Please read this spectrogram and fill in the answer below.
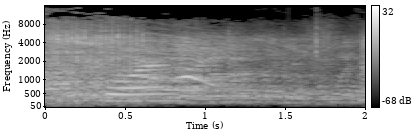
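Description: Young voices talking over classroom background noise.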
